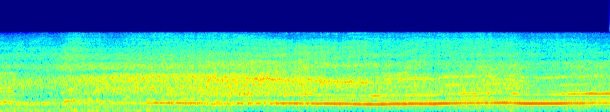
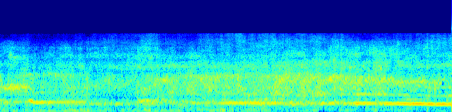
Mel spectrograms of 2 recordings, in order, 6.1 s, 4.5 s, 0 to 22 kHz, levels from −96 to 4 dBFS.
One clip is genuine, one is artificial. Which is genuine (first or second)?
first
